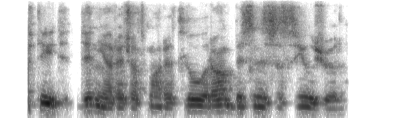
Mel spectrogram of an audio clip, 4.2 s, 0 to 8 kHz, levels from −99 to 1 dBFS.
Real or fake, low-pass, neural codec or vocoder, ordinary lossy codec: real; 7.2 kHz; none; Opus, 32 kbps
